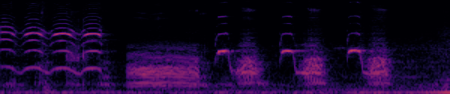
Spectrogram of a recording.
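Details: Captive Nias hill myna singing, a recording used to teach young birds: wavering whistled notes, a harsh nasal squawk, then three sharp whistles that jump upward and drop, each about half a second apart, heard indoors.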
